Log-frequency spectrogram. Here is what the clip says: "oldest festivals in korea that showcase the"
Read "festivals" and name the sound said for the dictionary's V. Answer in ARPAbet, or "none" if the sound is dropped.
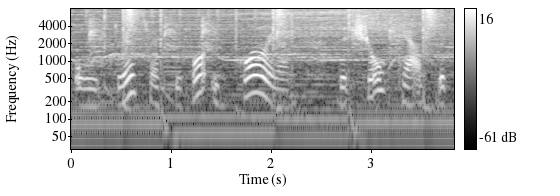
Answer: F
